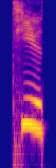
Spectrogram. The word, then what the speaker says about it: 티읕: 티읕, 티읕, 트, 트. Similar to t and top, but strongly aspirated. Stronger and more pronounced than tu.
